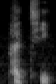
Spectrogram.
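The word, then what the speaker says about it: petechiae: and if you can't that's fine I but pronounce it slowly and loudly for everybody patii okay okay and what is patii uh it's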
